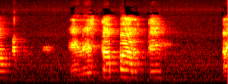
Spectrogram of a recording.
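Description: Only speech: a woman talking in short phrases, her voice thin and phone-like as heard through a video call.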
